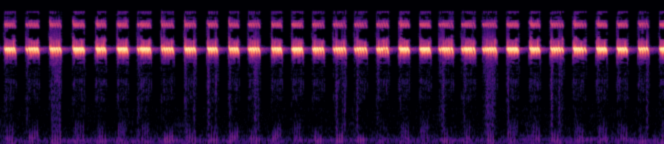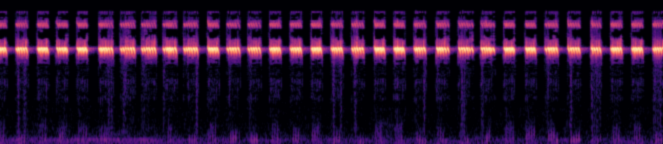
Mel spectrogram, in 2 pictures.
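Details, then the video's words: Steady chirping from two crickets, shrill high-pitched pulses repeating rapidly and evenly for the whole stretch, loud and close with a quiet, empty background. "Two Crickets Chirp Sounds"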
